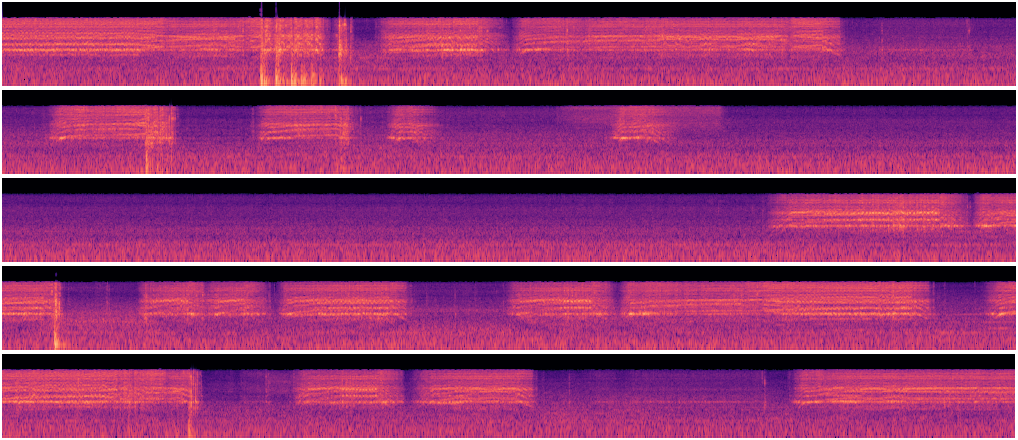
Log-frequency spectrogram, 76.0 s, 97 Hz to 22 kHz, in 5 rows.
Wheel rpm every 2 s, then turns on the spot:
160, 160, 90, 100, 140, 160, 60, 10, 120, 60, 70, 0, 40, 0, 0, 0, 0, 0, 0, 0, 0, 130, 110, 50, 90, 120, 50, 120, 160, 120, 100, 150, 40, 100, 70, 20, 70, 160.
12-14 46-48 68-72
